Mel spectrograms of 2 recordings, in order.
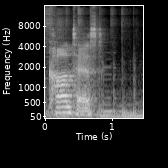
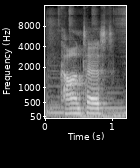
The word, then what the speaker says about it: contest: So for example, the word contest as a noun has a first syllable stress, and as a verb has a second syllable stress. Contest, contest, contest.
